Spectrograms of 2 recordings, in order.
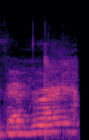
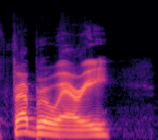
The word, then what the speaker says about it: February: We do like to remind our listeners on a yearly basis that February has two R's and both are pronounced. But of course, as always, when someone says February, be diplomatic if you elect to correct them.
